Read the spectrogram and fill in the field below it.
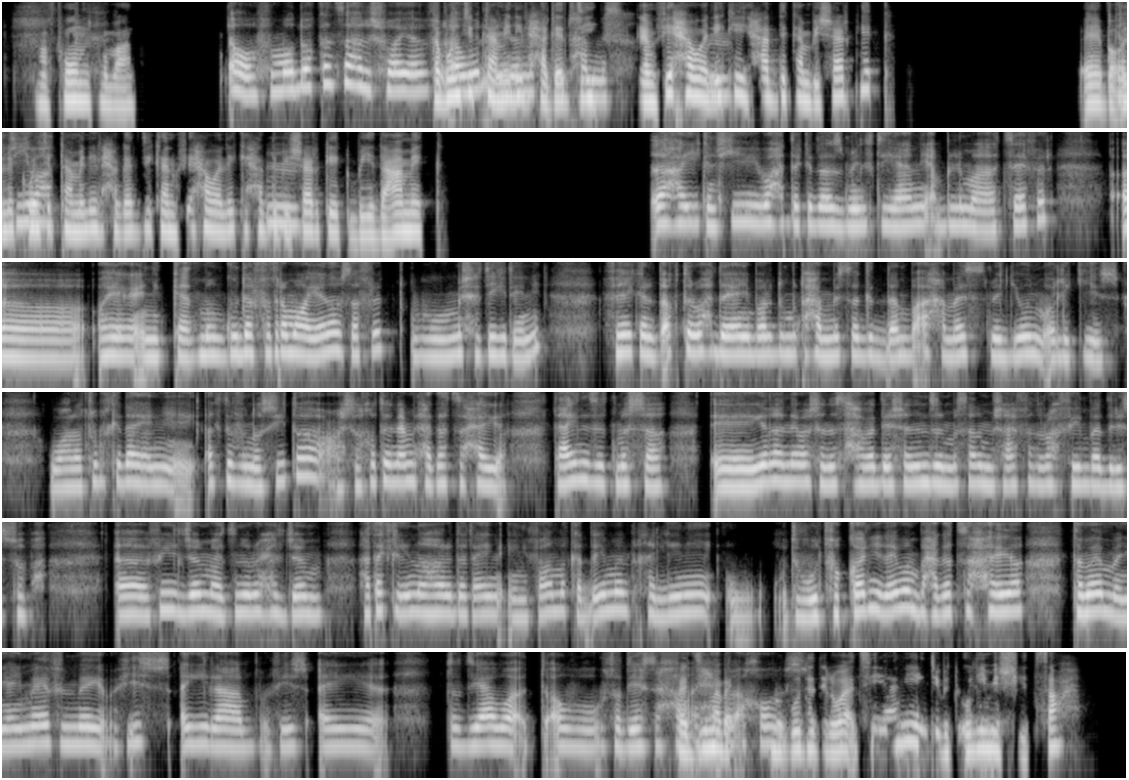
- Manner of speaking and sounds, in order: tapping; unintelligible speech; in English: "Active"; in English: "الGym"; in English: "الGym"
- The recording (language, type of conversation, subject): Arabic, advice, ليه برجع لعاداتي القديمة بعد ما كنت ماشي على عادات صحية؟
